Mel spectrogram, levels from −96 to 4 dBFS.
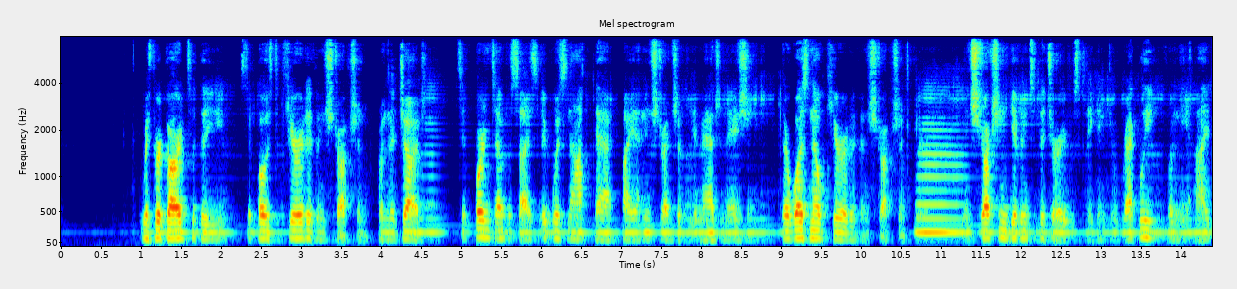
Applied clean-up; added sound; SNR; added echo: neural mask model DeepFilterNet 3.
